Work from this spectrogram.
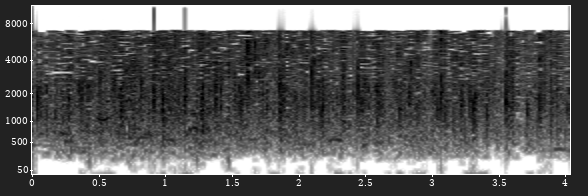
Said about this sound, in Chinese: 哎，蒜苗。来，咱给蒜苗鼓掌。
